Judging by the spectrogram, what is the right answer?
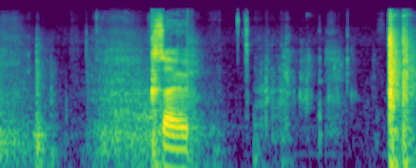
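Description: Small, shallow storage drawers from Harbor Freight slide in and out of a cabinet in a woodworking shop. Several brief scraping rattles are followed by a sharp knock near the end, with someone speaking a word between them.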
